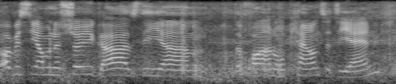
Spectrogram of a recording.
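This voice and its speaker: There is a man talking at a moderate pace in a high pitch. Noticeable background noise and audible room echo are present. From South Africa, Durban. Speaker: YouTuber, electric skateboard reviewer. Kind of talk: vlog commentary while riding. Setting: outdoors, riding an electric skateboard. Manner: casual, animated.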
